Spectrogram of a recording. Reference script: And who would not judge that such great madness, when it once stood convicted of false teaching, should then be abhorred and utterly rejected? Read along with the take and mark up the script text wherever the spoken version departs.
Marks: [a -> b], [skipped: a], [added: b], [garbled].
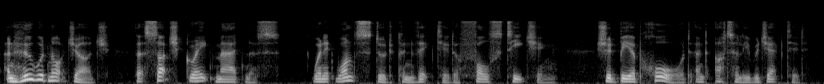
And who would not judge that such great madness, when it once stood convicted of false teaching, should [skipped: then] be abhorred and utterly rejected?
